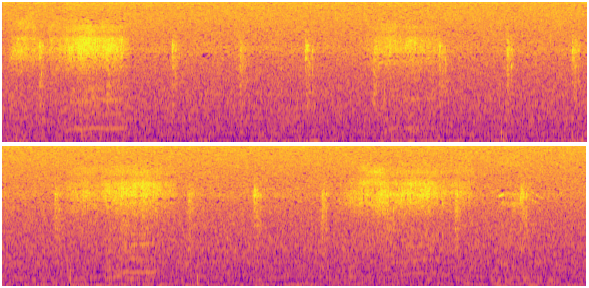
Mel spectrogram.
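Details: Rosie, a sleeping cat described as dreaming, snoring softly indoors: breathy, hissing exhalations arriving about every four to five seconds over a faint steady room hiss.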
